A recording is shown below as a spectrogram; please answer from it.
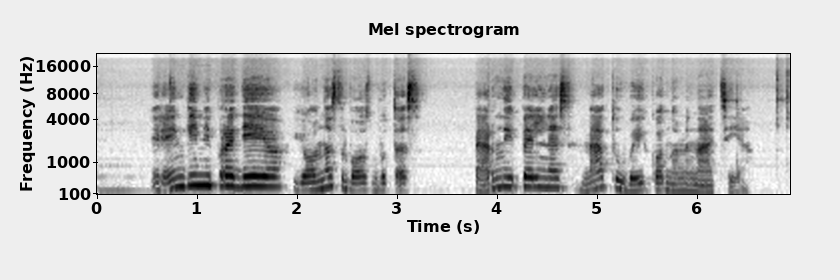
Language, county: Lithuanian, Alytus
